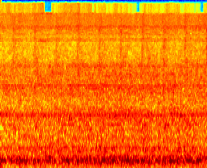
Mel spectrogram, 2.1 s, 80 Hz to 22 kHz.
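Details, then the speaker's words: Diesel-powered heater in a dog kennel, about 8 minutes in, after the remote setting was raised to 91 and it kicked up: steady, hard-blowing roar with a mid-pitched hum, no knocks or rattles. Running normally at high output. "oh it kicked up so let if I go okay might be cooking with some Crisco [Music] now oh okay now we got it up oh [Music] definely blowing hard"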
